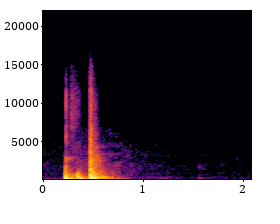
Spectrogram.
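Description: Two sharp knocks close to the microphone, about a third of a second apart near the start, each dying away quickly.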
